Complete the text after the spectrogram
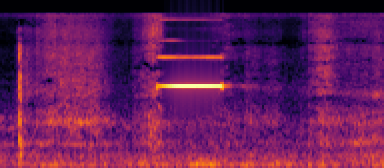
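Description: An electronic device beeps briefly.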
